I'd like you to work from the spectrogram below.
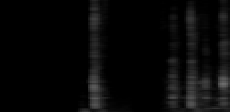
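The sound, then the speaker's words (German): Quick, crisp clicks of typing on a computer keyboard: a short burst of key taps, a brief pause, then another cluster of bright clacks. Faint overall, with no voices. “da, klingt, da klingt schon die Tastatur.”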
